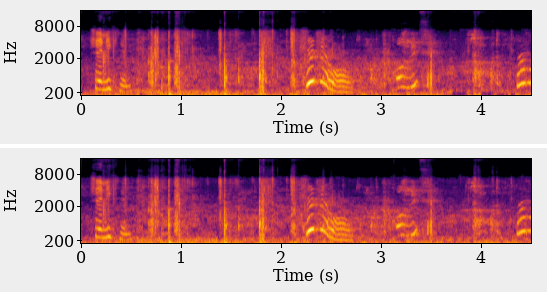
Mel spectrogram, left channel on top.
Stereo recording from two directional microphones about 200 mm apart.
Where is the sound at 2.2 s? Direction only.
5° right (ahead or behind).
